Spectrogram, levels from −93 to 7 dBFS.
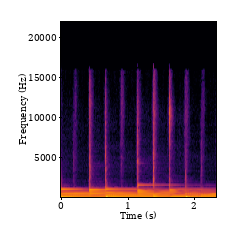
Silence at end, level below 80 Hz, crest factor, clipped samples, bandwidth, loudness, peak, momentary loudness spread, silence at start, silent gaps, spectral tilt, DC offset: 0 s; -20 dBFS; 14 dB; under 0.1%; 14.5 kHz; -17 LUFS; -2 dBFS; 2 LU; 0 s; none; -8 dB/octave; under 0.1%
